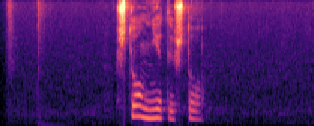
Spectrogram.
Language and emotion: Russian, neutral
